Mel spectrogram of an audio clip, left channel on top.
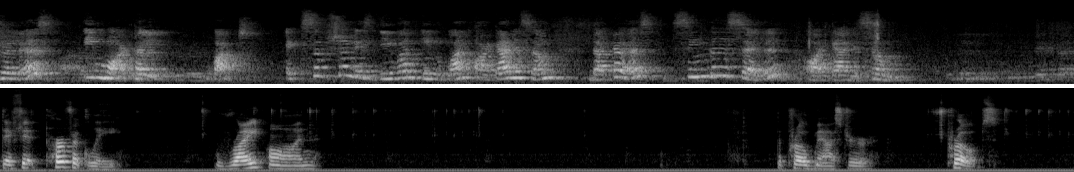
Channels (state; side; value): different; both; correlation 0.00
